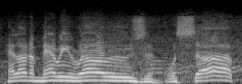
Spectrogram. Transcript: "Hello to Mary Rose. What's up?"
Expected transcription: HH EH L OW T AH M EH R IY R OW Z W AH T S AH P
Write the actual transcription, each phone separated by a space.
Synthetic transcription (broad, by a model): HH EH L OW T AH M EH R IY R OW Z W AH S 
